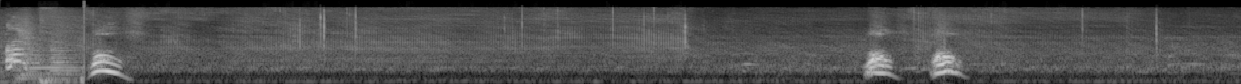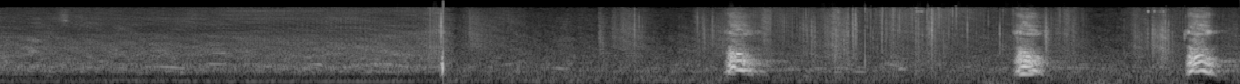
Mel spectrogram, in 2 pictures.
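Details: Puppies playing on fresh green grass, running, jumping and play-fighting; a few sharp barks come in pairs and singles with long quiet gaps, over a low steady background hum.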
